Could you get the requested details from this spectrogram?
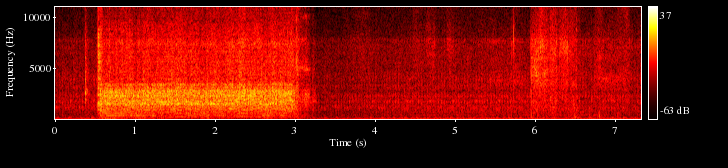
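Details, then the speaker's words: Land Rover 2.25 petrol, stood over winter, with refurbished Zenith carb, new distributor, coil, HT leads, solenoid, lift pump and starter: starter spins briskly for about 2.5 seconds but never fires; cranks, no start, carb not yet fueled. "That is good news. So no point in keep turning it over like that. What I need to now do is get fuel into the carb, so let's go do that."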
